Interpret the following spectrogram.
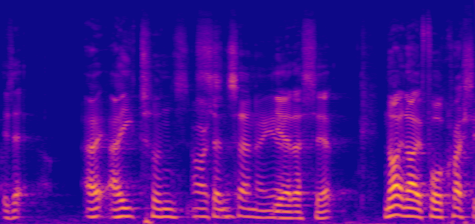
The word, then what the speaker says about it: Ayrton Senna: I can't always pronounce his name right. Is it Ayrton Senna?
